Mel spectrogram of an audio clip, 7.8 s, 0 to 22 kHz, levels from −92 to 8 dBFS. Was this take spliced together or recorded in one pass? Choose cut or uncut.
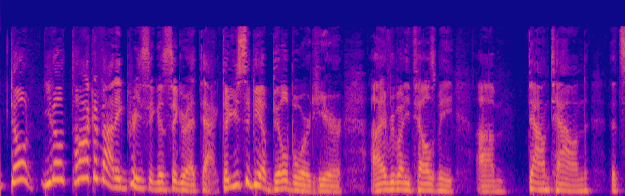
cut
